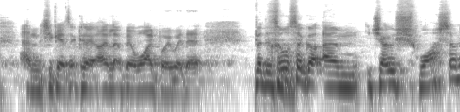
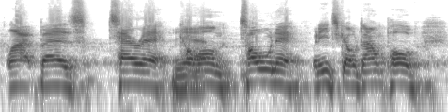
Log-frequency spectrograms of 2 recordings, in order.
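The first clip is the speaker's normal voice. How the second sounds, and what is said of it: Put-on Manchester accent. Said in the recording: “my Manchester accent”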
